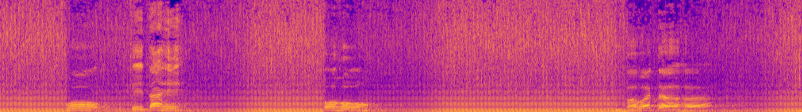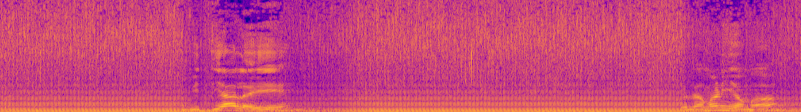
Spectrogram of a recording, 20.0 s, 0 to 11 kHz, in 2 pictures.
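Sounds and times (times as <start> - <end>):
loud electrical hum: 0.0 - 20.0
man speaking: 0.8 - 2.5, 4.0 - 4.8, 7.7 - 9.2, 12.3 - 13.9, 18.5 - 20.0.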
